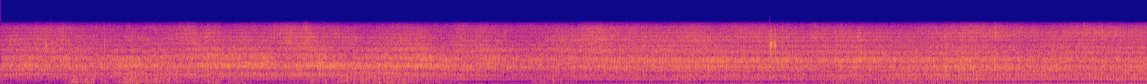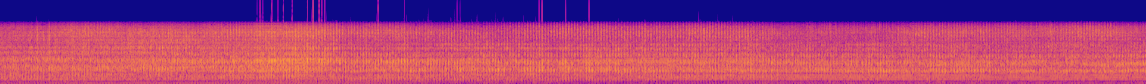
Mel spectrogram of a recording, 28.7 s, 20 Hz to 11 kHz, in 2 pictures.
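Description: Twin-turbine Eurocopter EC 145 rescue helicopter running, a steady turbine whine over rotor noise, growing somewhat louder as the helicopter approaches to land.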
